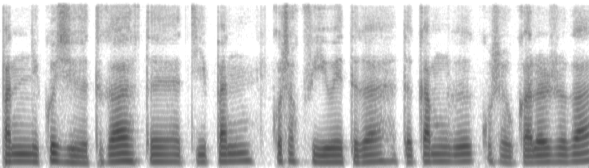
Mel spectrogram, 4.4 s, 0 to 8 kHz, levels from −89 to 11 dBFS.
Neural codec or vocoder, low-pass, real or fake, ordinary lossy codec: codec, 24 kHz, 0.9 kbps, DualCodec; 7.2 kHz; fake; none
